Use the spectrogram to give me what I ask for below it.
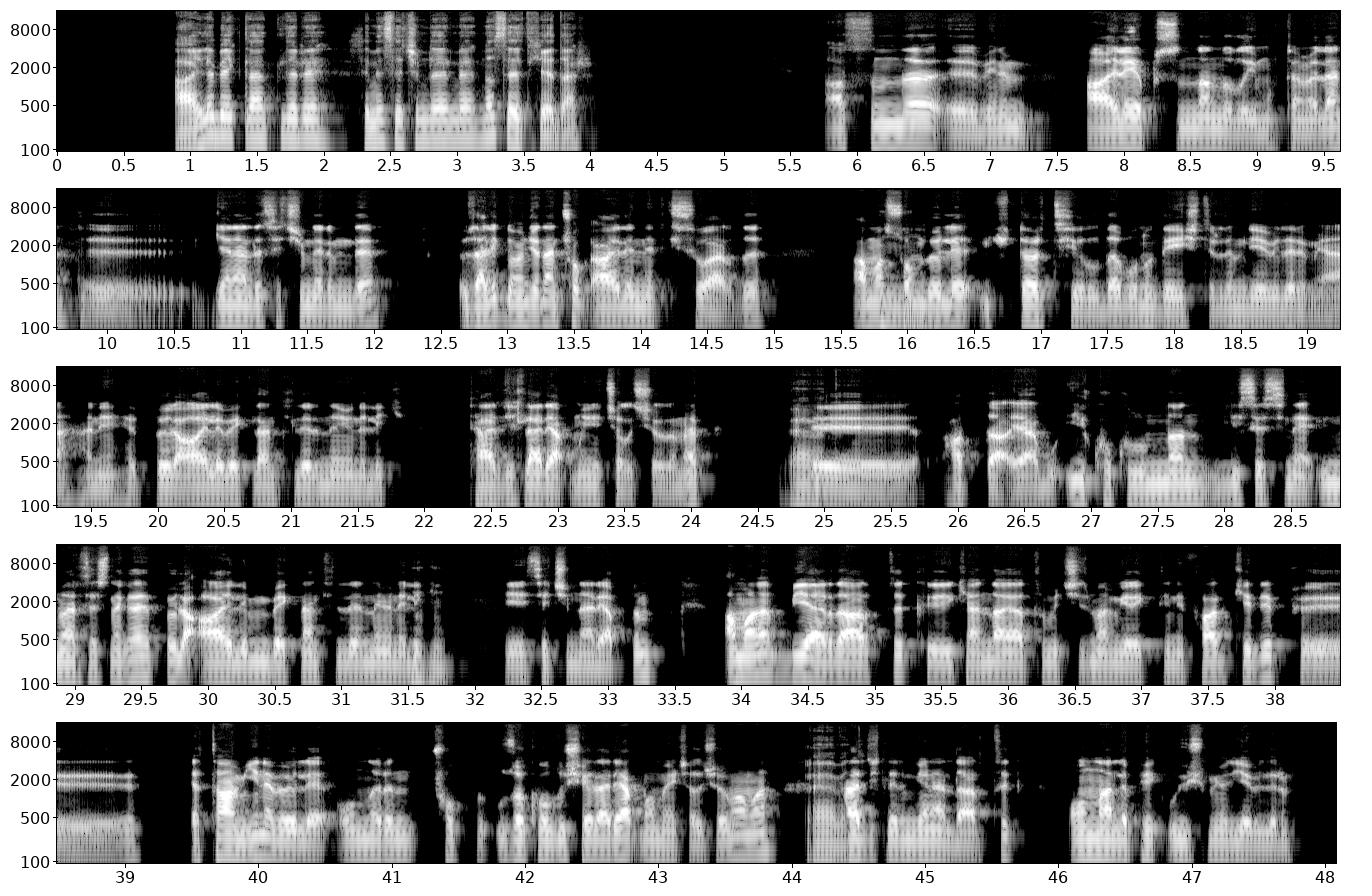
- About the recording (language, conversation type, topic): Turkish, podcast, Aile beklentileri seçimlerini sence nasıl etkiler?
- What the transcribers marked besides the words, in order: none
